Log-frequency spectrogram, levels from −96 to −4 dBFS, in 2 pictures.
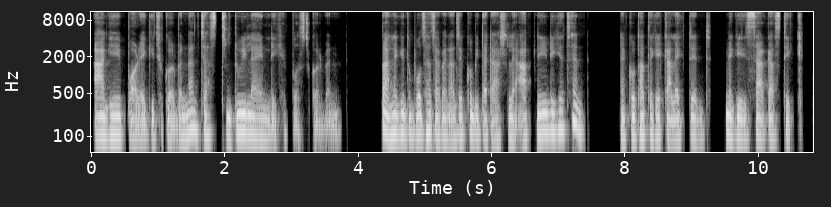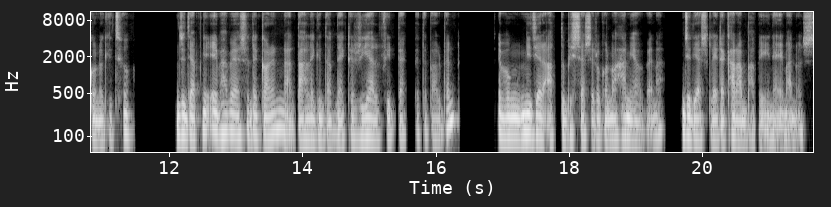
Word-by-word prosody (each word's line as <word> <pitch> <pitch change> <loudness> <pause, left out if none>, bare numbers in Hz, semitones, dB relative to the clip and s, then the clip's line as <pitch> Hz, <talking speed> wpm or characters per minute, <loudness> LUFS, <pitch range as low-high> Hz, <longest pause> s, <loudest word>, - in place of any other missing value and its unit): আগে 105 0 +1 0.2
পরে - - -1
কিছু - - -1
করবেন 95 - -2
না। - - +1 0.2
জাস্ট 105 +1 +5 0.2
২ 115 0 +4
লাইন 100 -2 -1
লিখে - - -8
পোস্ট - - 0
করবেন। - - -9 0.7
তাহলে 115 -3 +3
কিন্তু 110 -3 -1
বোঝা 110 +2 +3
যাবে 100 -1 -1
না - - -1
যে 105 - 0
কবিতাটা 100 -4 -1
আসলে 100 -1 0 0.2
আপনিই 115 +3 -1
লিখেছেন। 130 +6 0 0.6
না 95 - -1
কোথা 105 0 +1
থেকে 100 0 -1
কালেক্টেড, 95 +1 -2 0.4
নাকি 100 -1 0 0.2
সারকাস্টিক 100 -1 +2 0.3
কোন 95 -3 0
কিছু। 105 +4 +2 0.9
যদি 110 -1 +3
আপনি 125 - -1
এভাবে 115 0 +1
আসলে 110 +1 0
করেন 110 +5 +1
না - - -1 0.2
তাহলে 95 +1 0
কিন্তু 95 0 -3
আপনি 85 - -6
একটা 100 - -7
রিয়াল 95 -1 +1
ফিডব্যাক - - -5
পেতে - - -10
পারবেন। 100 - -1 0.7
এবং 100 0 +2 0.3
নিজের 110 -2 +3
আত্মবিশ্বাসেরও 100 -1 +2
কোনো 95 +1 0
হানি 100 -3 +1
হবে - - -8
না। 110 - -5 0.4
যদি 100 -2 +4
আসলে 95 - 0
এটা 85 - -1
খারাপ 90 -4 +1
ভাবেই - - -6
নেয় - - -3
মানুষ। - - -5
100 Hz, 160 wpm, -23 LUFS, 95-110 Hz, 0.9 s, জাস্ট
